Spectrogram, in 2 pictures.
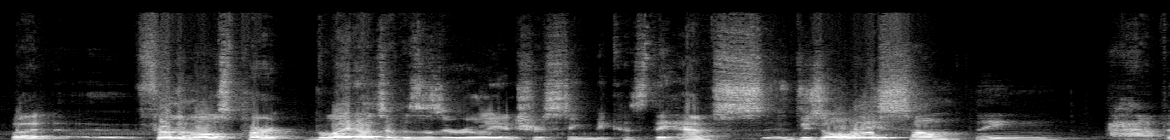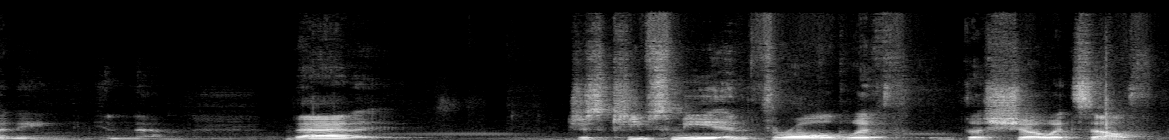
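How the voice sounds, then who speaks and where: A man's voice: mid-range voice, expressive, normal speed, darkish tone. A man co-hosting a casual podcast chat, rambling and often correcting himself mid-sentence. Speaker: podcast co-host.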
